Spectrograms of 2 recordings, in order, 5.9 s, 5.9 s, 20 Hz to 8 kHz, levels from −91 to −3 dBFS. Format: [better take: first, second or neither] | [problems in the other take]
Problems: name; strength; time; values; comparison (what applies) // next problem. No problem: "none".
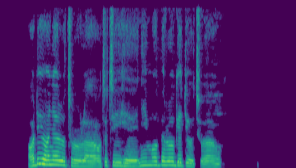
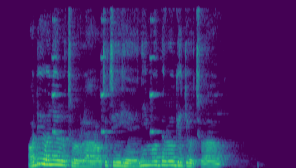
first | background sound (Bowed string instrument); 20 dB below the speech // room echo; dies away in 0.6 s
